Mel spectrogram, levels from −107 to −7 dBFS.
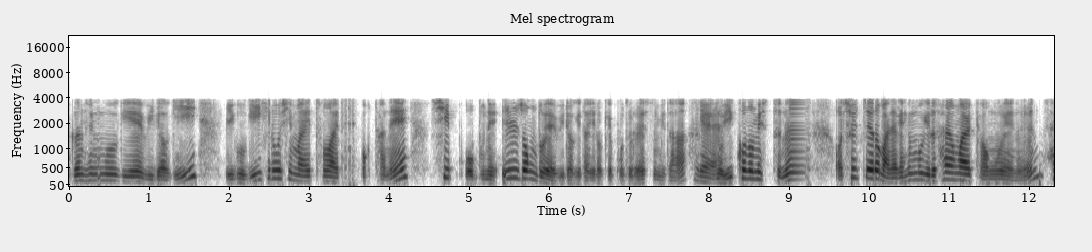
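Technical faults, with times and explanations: Throughout, iLBC codec: The whole clip is squeezed into a narrow phone band of roughly 300 Hz to 3.7 kHz, so there's no air or sibilance on top and little body underneath. The coding damage is plainly audible as a slightly rough, synthetic edge on the speech. Each block is coded on its own, and the sound points to 30 ms frames, which fits iLBC's 13.33 kbps mode.
0.33–0.39 s, 3.41–3.60 s and 9.03–9.27 s, lost iLBC frames: Three dropouts, lasting 60, 180 and 240 ms, which fits runs of two, six and eight lost 30 ms frames. The decoder fills each hole by repeating the last pitch cycle with some noise mixed in. You hear that as a held, buzzy, breathy vowel, and it fades on the two longer ones. Because each iLBC frame stands alone, the speech snaps back cleanly right after each gap.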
